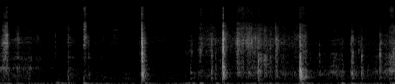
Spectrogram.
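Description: A black hard-plastic VHS video cassette, a hollow shell with reels inside, is held in both hands and tapped with fingertips and short nails on its front face and label window. Irregular, sharp, bright clicks and taps with almost no ring stand out over a faint crackling background.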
